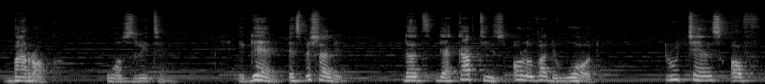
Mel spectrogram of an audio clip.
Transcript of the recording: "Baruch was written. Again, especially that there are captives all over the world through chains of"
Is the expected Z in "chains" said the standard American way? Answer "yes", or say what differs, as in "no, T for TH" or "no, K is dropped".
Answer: no, S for Z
